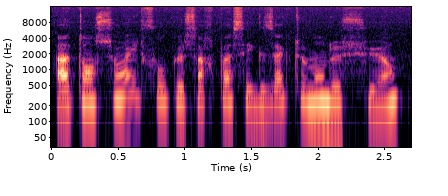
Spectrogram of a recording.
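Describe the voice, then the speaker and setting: Une institutrice française qui explique l'écriture cursive à de jeunes élèves, pas à pas et avec patience. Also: female voice, a little high, warm tone. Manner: slow, patient step-by-step instruction. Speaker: primary school teacher. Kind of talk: handwriting lesson for young children.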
